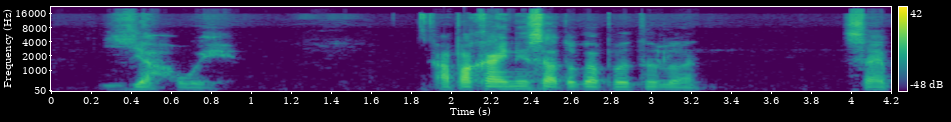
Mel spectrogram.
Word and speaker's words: Yahweh: Kalau Yod, He itu berarti bacanya Ya. Kalau Waf ditambahi He lagi belakangnya akan membentuk satu kata Yahweh.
